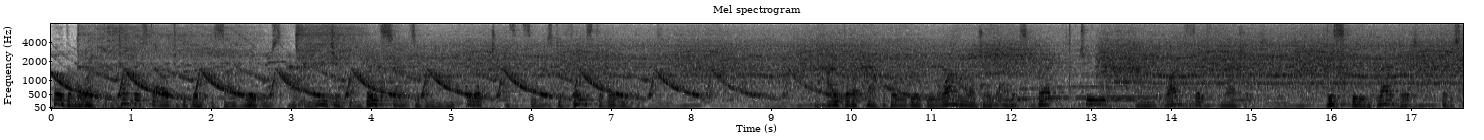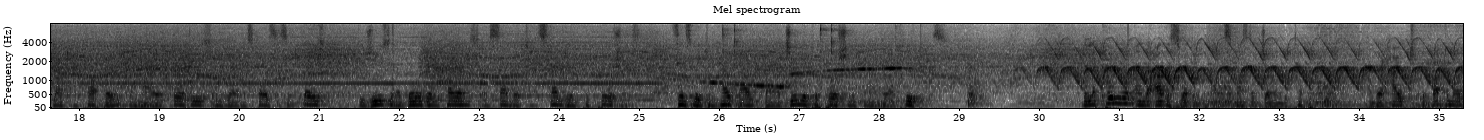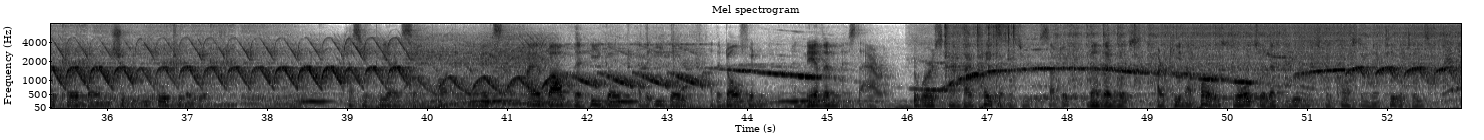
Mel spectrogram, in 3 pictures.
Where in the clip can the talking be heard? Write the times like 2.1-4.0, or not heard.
0.0-7.7, 9.6-15.2, 15.9-28.9, 30.5-37.2, 39.0-52.5.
